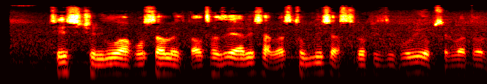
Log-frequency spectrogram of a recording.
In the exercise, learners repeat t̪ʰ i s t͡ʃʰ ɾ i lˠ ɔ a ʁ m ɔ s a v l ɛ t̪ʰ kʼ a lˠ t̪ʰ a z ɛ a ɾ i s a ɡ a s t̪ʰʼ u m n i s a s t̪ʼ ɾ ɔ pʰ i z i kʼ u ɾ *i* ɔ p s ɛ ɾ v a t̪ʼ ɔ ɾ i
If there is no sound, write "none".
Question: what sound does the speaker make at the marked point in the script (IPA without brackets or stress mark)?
i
